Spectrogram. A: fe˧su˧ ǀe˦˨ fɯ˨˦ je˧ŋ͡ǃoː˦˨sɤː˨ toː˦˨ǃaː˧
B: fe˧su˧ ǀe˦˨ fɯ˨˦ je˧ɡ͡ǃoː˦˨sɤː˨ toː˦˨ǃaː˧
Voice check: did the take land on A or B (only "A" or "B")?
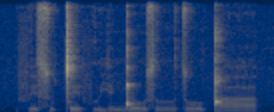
A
